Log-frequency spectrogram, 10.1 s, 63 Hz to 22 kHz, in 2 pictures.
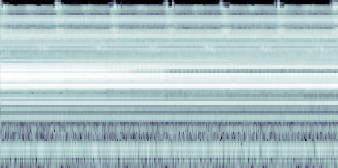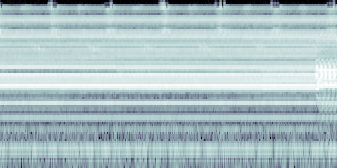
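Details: Cardiac MRI on a GE 3T scanner with an 8-channel cardiac coil and test phantoms, filmed in the MRI room: loud steady buzzing tones pulsing about four a second; gradient noise.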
